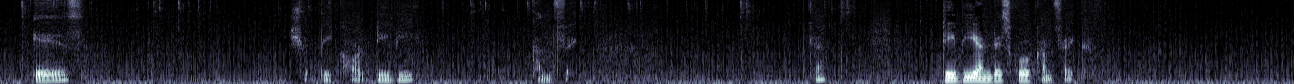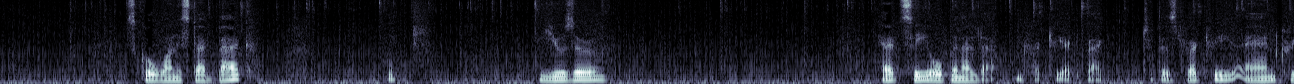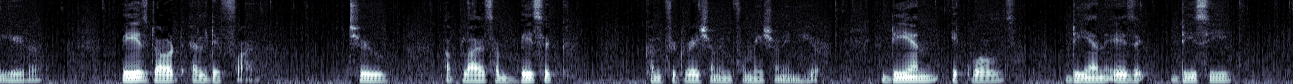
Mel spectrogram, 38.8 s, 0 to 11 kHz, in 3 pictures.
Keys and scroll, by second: 5.0 space, 7.1 space, 8.9 space, 16.4 space, 26.5 space, 35.3 Tab.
